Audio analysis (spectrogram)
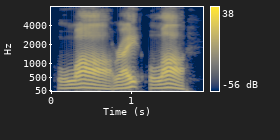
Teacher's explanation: L in English is, you can see the bottom of the tongue sticking out from below the top teeth when you say la, right?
